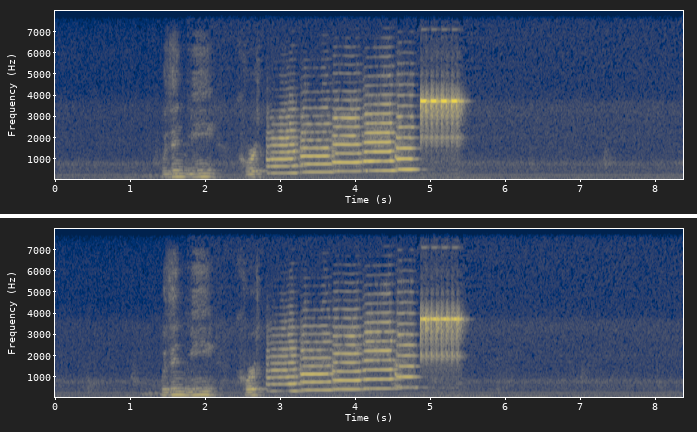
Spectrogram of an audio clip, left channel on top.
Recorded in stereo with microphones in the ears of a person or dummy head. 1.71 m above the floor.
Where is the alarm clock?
15° right (ahead or behind), 1.8 m.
